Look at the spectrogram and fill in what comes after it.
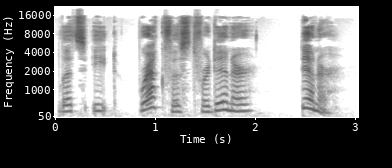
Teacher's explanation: the two words that get extra stress are breakfast and the second dinner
